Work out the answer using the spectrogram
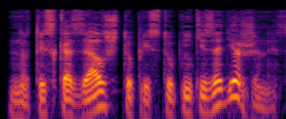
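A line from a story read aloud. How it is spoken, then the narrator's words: Calm. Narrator (Russian): спокойно сказала Нелли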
